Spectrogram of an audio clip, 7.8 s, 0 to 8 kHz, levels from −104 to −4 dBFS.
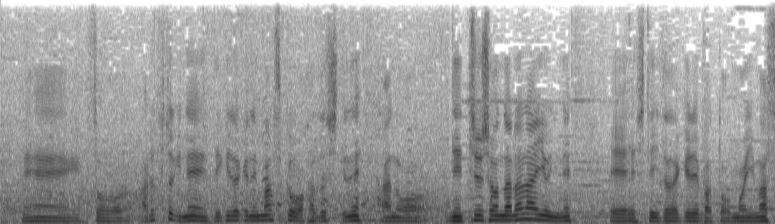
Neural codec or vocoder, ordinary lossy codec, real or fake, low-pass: none; none; real; none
